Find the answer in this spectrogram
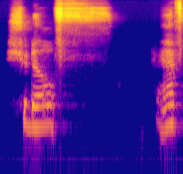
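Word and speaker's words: should have: जब भी शुड और हैव यह दोनों इकट्ठे आ जाए तो अंग्रेज लोग इसको शुड हैव की बजाय शुड ऑफ हैव को ऑफ जैसी आवाज में बोलते हैं।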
